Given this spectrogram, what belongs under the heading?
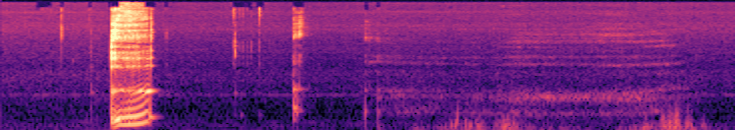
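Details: One loud, short burp followed by small clicks and low rumbling gurgles from a bloated, gassy stomach; belching.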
